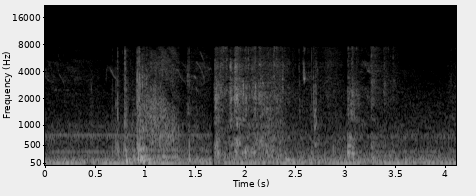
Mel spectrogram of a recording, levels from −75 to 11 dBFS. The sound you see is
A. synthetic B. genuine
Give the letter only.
B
